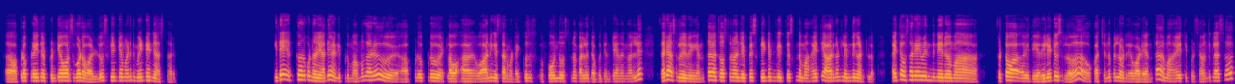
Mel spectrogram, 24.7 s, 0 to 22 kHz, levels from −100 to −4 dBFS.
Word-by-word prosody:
ఆహ్, 130 -1 +3
అప్పుడప్పుడైతే 160 +3 +2
20 145 +2 -3
అవర్స్ 170 -2 +4
కూడా 160 -2 +4
వాళ్ళు 125 +4 -2
స్క్రీన్ 170 0 -1
టైమ్ 170 -1 0
అనేది 175 +1 -5
మెయింటైన్ 170 0 +1
జేస్తన్నారు. 125 -2 -7 2.0
ఇదే 220 - +7
ఎక్కువ 195 +3 +2
అనుకుంటున్నాను. 185 -8 +2
అదే 210 - +3
అండి. 155 -6 -3
ఇప్పుడు 140 0 -11
మా - - -5
అమ్మగారు 190 +7 0 0.6
అప్పుడుప్పుడు 155 +5 -4 0.2
ఇట్లా 135 0 -2 0.3
ఆహ్, 130 0 0
వార్నింగ్ 140 +4 +1
ఇస్తారనమాట. 135 -3 -4
ఎక్కువ 135 +5 -4 0.4
ఫోను 140 +1 0
జూస్తున్నా 140 +1 -4
కళ్ళు 135 +1 -2
దెబ్బ 130 +1 -5
తింటాయి 130 +1 -10
అనంగాల్నే 130 - -4 0.4
సరే, - - +5
అసలు 170 -4 -4
నేను 140 -2 +1 0.2
ఎంత 140 +6 -17 0.2
చూస్తున్నానని 165 -1 0
జెప్పేసి 160 +2 -1
స్క్రీన్ 160 0 0
టైమ్ 170 -1 -2
చెక్ 155 -1 0
చేసుకుంటే 160 +2 -3
మహ 140 - -5
అయితే 165 +3 -4
6 160 0 +3
గంటలు, 170 0 -3
8 160 +1 -1
గంటలు. 125 -4 -7 0.4
అయితే 170 +4 +2
ఒకసారరేమైంది 200 -3 +2
నేను 160 -1 +3 0.2
మా 145 - 0 0.8
చుట్టవ 155 +5 +3 0.4
ఇది 130 0 -8 0.2
రిలేటివ్స్‌లో 160 -4 +2 0.3
ఒక 130 - -17 0.2
చిన్న 140 +3 -8
పిల్లోడిదే 145 -6 -2
వాడు 125 -1 0
ఎంత 135 - -12 0.2
మహా 135 -1 -5
అయితే 145 0 -3
,ఇప్పుడు 130 -4 -15
సెవెంతు 130 +4 -9
క్లాసో 160 +7 -1
155 Hz, 155 wpm, -24 LUFS, 135-170 Hz, 2.0 s, ఇదే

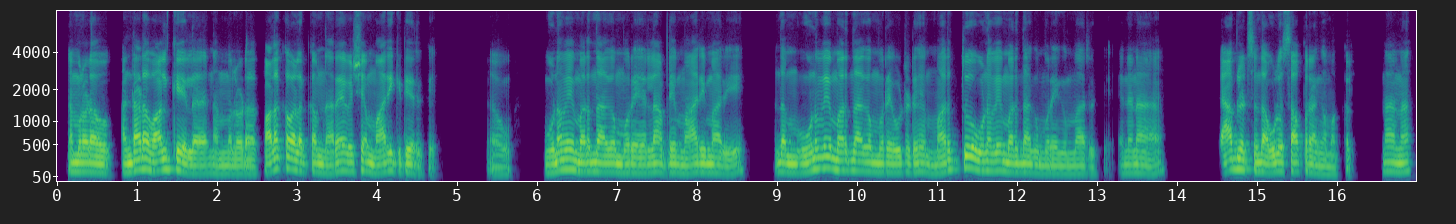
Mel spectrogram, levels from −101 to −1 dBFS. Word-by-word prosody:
நம்மளோட 110 -1 +4 0.4
அன்றாட 130 +7 +5
வாழ்க்கையில, 125 -6 +3 0.2
நம்மளோட 90 0 -2 0.2
பழக்கவழக்கம் 135 -6 +2
நிறைய 110 +6 0
விஷயம் 115 0 0
மாறிக்கிட்டே 110 +1 0
இருக்கு. - - -11 0.7
ஆ - - -7 0.7
உணவே 135 +6 +3
மருந்தாகும் 110 -1 +2
முறை 100 0 0
எல்லாம் 105 +2 0
அப்டியே 105 0 -1
மாறி, 105 +3 0
மாறி. 95 -3 -2 0.6
இந்த 115 - +1 0.3
உணவே 145 +5 +1
மருந்தாகும் 120 -3 0
முறைய 105 -1 0
உட்டுட்டு, 105 0 -2 0.3
மருத்துவ 135 +9 +1
உணவே 125 0 -1
மருந்தாகும் 105 -3 -1
முறைங்கிற 90 -1 -4
மாரி 90 -1 -4
இருக்கு. 85 0 -15 0.2
என்னனா, 100 0 -3 1.0
டேப்லெட்ஸ் 135 -1 +1
வந்து 115 0 +3
அவ்ளோ 110 +3 +2
சாப்பட்றாங்க 105 -5 -1
மக்கள். 80 - -12 0.4
என்னானா, 115 -1 -1
110 Hz, 125 wpm, -24 LUFS, 100-120 Hz, 1.0 s, அன்றாட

